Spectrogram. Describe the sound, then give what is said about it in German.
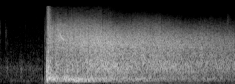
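A single loud gunshot in a Western radio play, during a scene of shooting at birds and people. It is a sharp crack followed by a long, gradually fading rumble, with no voices. “Keiner der Vögel ist getroffen. Maureen sinkt langsam zu Boden. McBain stürzt hin zu ihr zu seinem Gewehr, wird im Lauf von Kugeln getroffen.”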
